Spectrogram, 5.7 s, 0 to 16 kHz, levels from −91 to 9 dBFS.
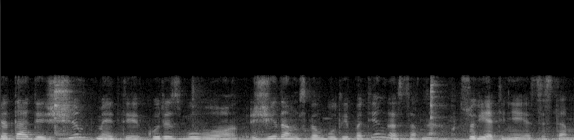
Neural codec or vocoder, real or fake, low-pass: none; real; 7.2 kHz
